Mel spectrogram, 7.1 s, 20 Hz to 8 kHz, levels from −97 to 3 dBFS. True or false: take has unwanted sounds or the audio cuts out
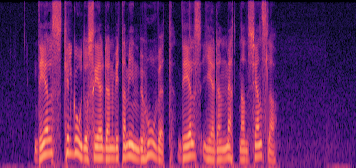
false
